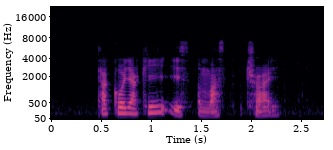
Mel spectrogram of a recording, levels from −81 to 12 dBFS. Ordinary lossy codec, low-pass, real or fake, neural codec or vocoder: none; 7.2 kHz; real; none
